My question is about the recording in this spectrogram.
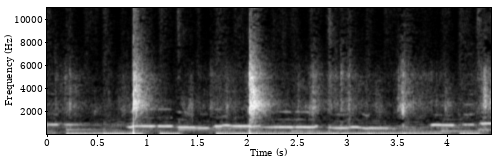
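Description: Background music: a stepping melody over a held bass line, punctuated by two sharp snap-like percussion hits about a second apart.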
